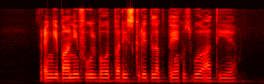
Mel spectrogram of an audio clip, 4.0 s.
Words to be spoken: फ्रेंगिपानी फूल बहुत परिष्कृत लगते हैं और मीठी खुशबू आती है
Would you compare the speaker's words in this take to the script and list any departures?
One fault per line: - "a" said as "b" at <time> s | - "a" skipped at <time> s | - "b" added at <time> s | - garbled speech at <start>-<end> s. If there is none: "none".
- "हैं और मीठी" skipped at 2.6 s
